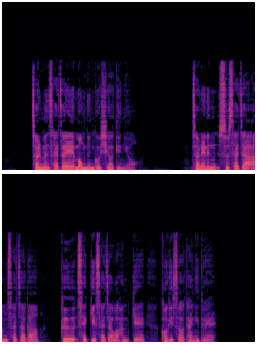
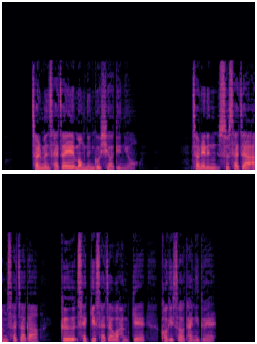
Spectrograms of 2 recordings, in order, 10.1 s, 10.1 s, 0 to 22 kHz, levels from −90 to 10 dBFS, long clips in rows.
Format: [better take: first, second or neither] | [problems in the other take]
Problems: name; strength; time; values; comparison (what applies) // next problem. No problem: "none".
first | thin; somewhat; fading below 300 Hz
